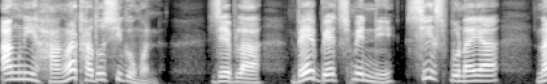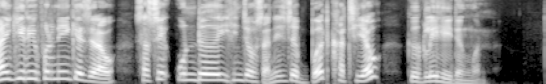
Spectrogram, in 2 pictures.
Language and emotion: Bodo, surprised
